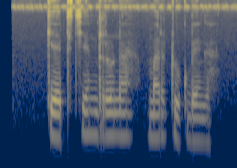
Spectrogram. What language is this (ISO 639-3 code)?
luo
